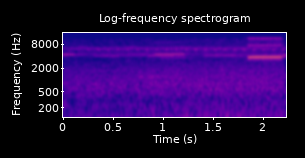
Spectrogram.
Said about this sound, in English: And then finally, the crickets.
